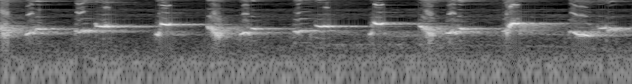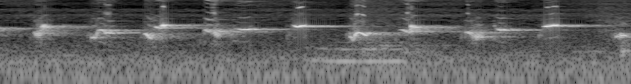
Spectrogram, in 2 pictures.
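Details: Sooty-headed bulbul song played as a lure to attract bulbuls: continuous, cheerful, bubbling whistled phrases, short notes with quick up-and-down slides, repeated briskly for six seconds.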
